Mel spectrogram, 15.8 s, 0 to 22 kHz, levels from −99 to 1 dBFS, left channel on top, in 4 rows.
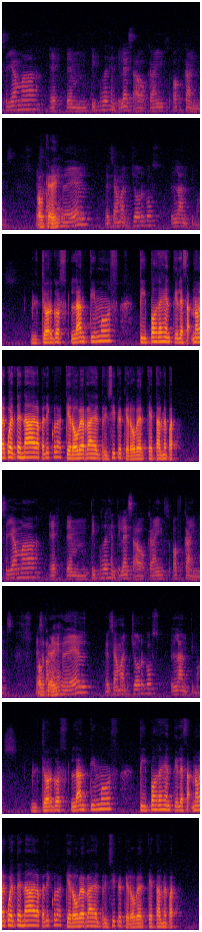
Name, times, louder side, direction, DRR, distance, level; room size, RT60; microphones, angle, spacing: voice 1, 0.0-5.7 6.0-7.1 7.3-8.2, right 3 dB, 50° right, 1.8 m, -44 dB
voice 2, 4.7-5.1 8.5-10.1 10.7-15.3, left 4 dB, 65° left, 0.8 m, -26 dB
16.5 x 9.0 x 6.8 m
head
